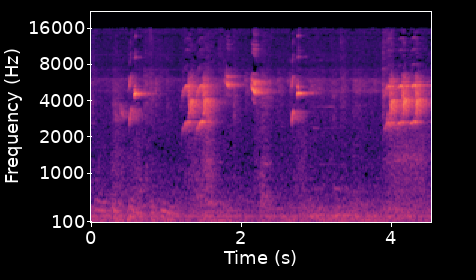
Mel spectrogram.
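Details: Captive goldfinch hybrid (mule), one of two shown after finishing their moult: short bright chirps in separate bursts about every half second to second, some sweeping downward, over a faint low hum.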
